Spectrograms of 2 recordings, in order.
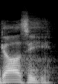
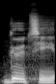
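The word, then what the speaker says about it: Guzzi: one here this 27 gazi or gucci as i'm told it's supposed to be pronounced is another one of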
